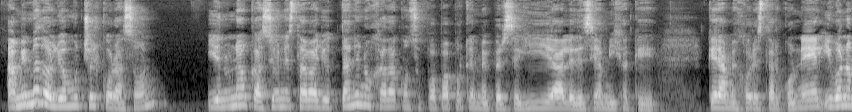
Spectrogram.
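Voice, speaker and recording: A woman's voice: medium pitch, mellow. A middle-aged woman telling a painful personal story in an earnest, pained way, often repeating herself. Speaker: channel host sharing her story. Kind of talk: emotional personal testimony.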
